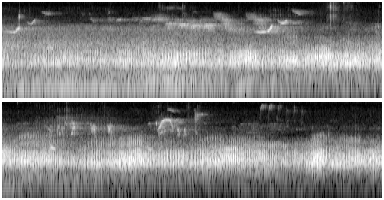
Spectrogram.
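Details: Spring chorus of frogs at a pond on an Estonian farmstead: thick overlapping croaks swelling in rhythmic bursts, while birds sing short whistled and chirping phrases above, and a low hum fades early.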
